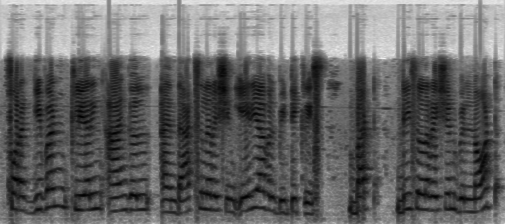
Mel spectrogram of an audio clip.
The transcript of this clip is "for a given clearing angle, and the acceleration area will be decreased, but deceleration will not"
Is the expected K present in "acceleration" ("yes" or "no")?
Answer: yes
